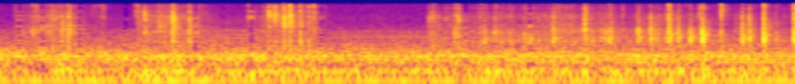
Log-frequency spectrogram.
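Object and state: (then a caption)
Reversible sequin fabric bag. A long fingernail on an index finger scratches across a reversible flip-sequin fabric bag, flipping the sequins from blue to bronze. Bright, crisp scratching and rapid clicking rustles come in bursts over a steady low hum.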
